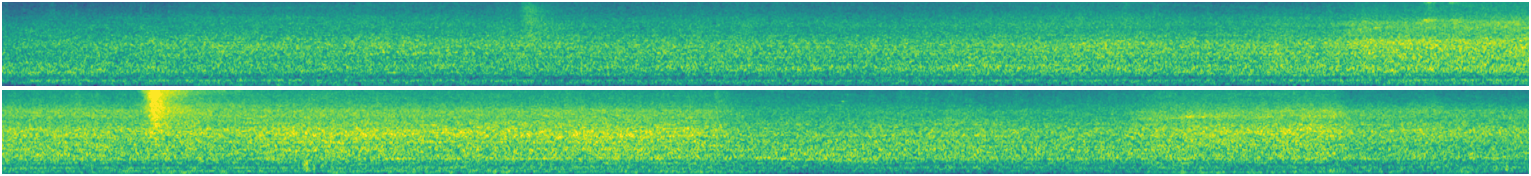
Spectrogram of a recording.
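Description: A vehicle driving through a road tunnel, heard from inside the cabin: steady engine and tyre noise that grows louder for a stretch in the middle, with one short click about twelve seconds in.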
